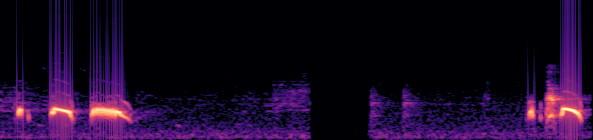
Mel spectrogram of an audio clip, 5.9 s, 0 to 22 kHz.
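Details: A decoy spotted dove sings in the 'giọng son 1 cốt lỡ' style meant to provoke wild doves. One phrase of a brief note, then two full, falling coos, followed by a long quiet gap before the next phrase begins.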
